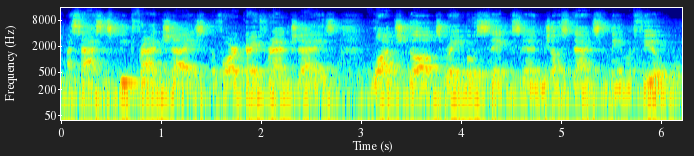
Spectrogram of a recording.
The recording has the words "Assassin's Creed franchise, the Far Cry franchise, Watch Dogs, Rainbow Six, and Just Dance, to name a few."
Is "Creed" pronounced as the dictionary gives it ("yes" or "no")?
no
